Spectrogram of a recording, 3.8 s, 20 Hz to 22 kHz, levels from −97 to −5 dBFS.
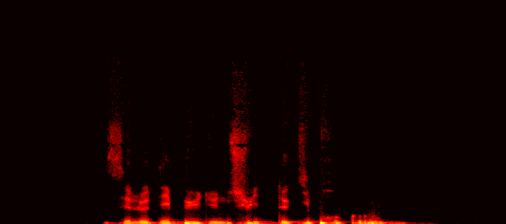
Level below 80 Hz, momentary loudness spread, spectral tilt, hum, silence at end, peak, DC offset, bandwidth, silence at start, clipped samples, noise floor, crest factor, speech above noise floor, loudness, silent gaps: -70 dBFS; 9 LU; -8.5 dB/octave; none; 0.75 s; -20 dBFS; under 0.1%; 9.8 kHz; 0.9 s; under 0.1%; under -90 dBFS; 24 dB; over 50 dB; -41 LUFS; none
